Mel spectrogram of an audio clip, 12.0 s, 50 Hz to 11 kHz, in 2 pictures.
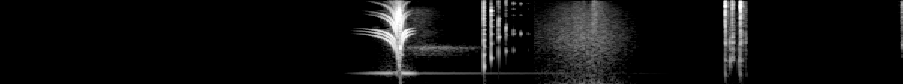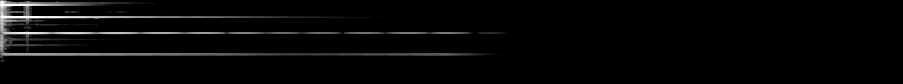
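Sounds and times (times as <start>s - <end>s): bell ding: 6.0s - 9.3s.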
